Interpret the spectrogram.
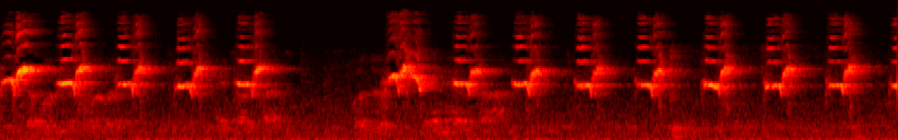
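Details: Happily singing pet cockatiel: bright chirps with a rising inflection, repeated more than twice a second in a steady run, broken by one brief pause.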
